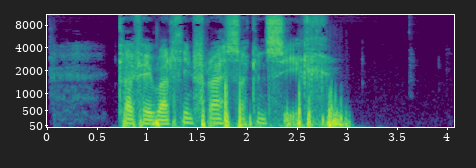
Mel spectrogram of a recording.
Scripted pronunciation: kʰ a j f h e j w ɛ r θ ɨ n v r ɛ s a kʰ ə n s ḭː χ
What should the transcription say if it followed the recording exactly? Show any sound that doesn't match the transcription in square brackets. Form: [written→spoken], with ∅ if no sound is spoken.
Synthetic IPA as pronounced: kʰ a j f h e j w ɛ r θ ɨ n [v→f] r ɛ s a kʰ ə n s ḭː χ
